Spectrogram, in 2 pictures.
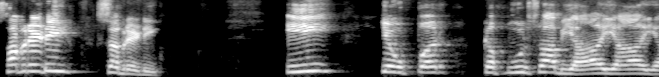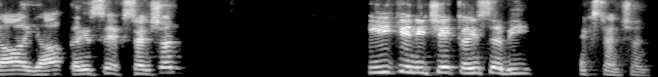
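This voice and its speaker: A man's voice: high voice, a little slow, a little mellow, muffled recording. A male teacher running an online class, calling out students by name and repeating key terms again and again.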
